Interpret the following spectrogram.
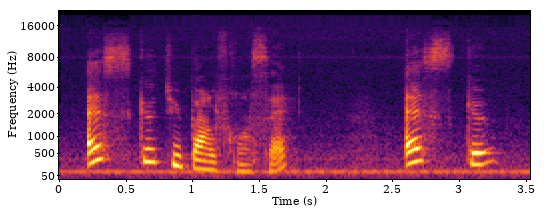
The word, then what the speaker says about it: est-ce que: That's very easy. You just think est-ce que. Don't write French this way. This is just to help you pronounce this. Est-ce que? Est-ce que tu parles français? And then you go up.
